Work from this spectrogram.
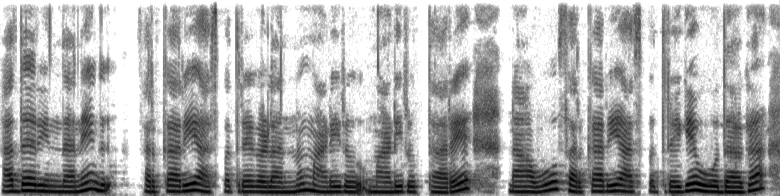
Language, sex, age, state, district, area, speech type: Kannada, female, 45-60, Karnataka, Bangalore Rural, rural, spontaneous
